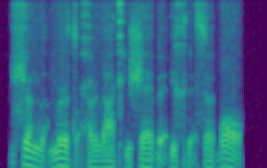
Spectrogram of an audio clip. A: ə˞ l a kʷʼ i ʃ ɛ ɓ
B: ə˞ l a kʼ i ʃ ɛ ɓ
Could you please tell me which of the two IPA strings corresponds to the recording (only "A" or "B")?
B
